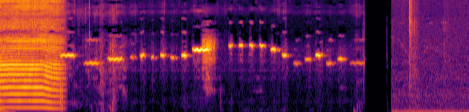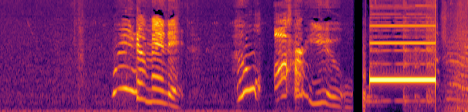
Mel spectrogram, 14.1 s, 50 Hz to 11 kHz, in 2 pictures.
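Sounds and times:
whistled tune: 0.9 - 5.5.

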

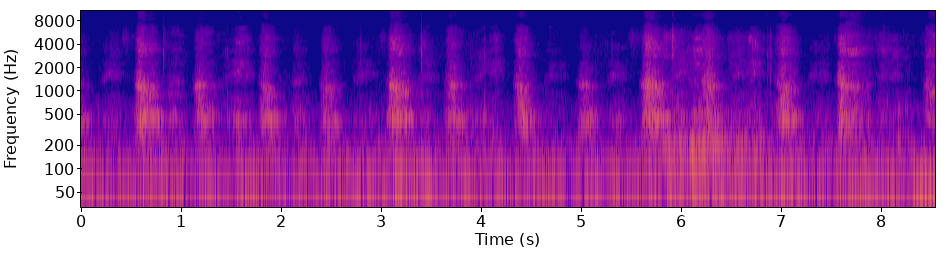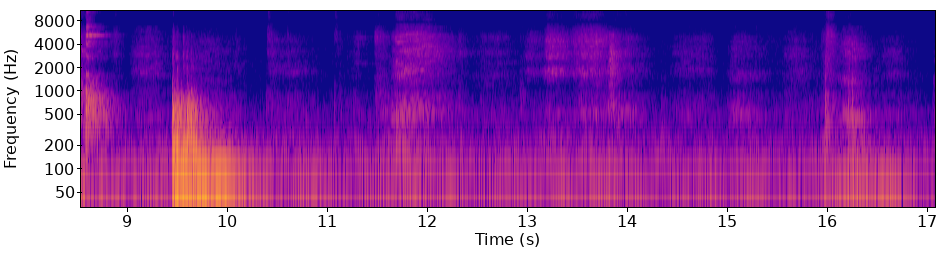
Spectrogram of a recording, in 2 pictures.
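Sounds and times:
person panting: 0.0 - 9.4, 10.4 - 17.0
hard rhythmic breathing: 0.0 - 17.0
kettlebells clinking: 8.5 - 9.0
kettlebells thudding on rubber floor: 8.5 - 10.2.

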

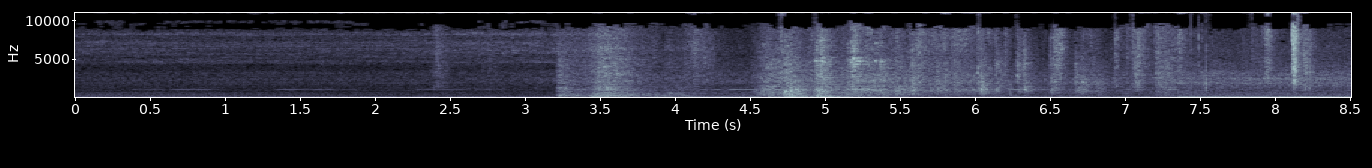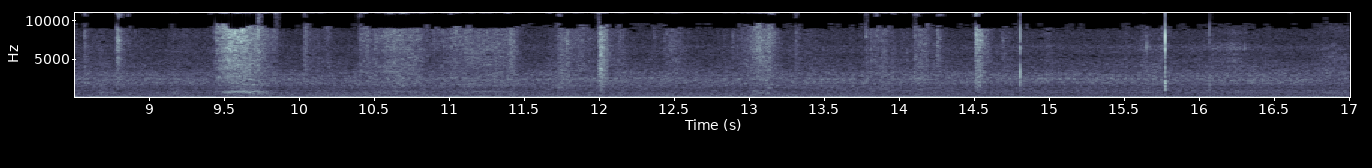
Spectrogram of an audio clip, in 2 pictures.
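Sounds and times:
diesel truck engine idling: 0.0 - 17.0.

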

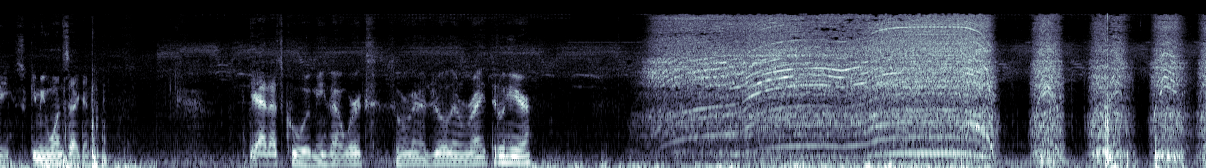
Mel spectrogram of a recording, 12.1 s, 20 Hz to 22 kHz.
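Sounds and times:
power drill drilling sheet metal: 6.4 - 12.0.

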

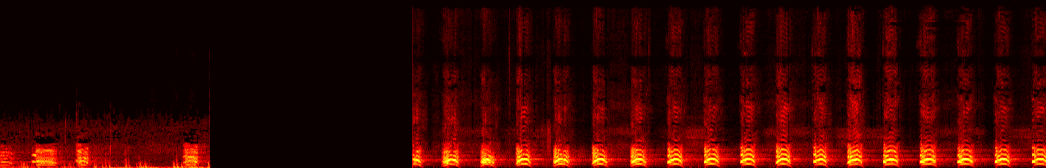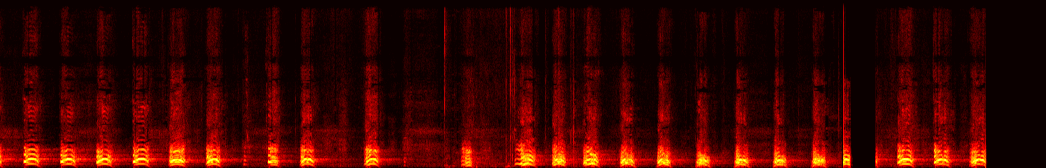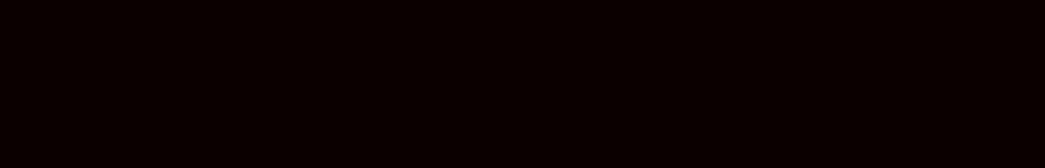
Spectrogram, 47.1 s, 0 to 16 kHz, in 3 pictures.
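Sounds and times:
dog barking: 0.6 - 1.4, 6.2 - 21.8, 22.6 - 30.5.

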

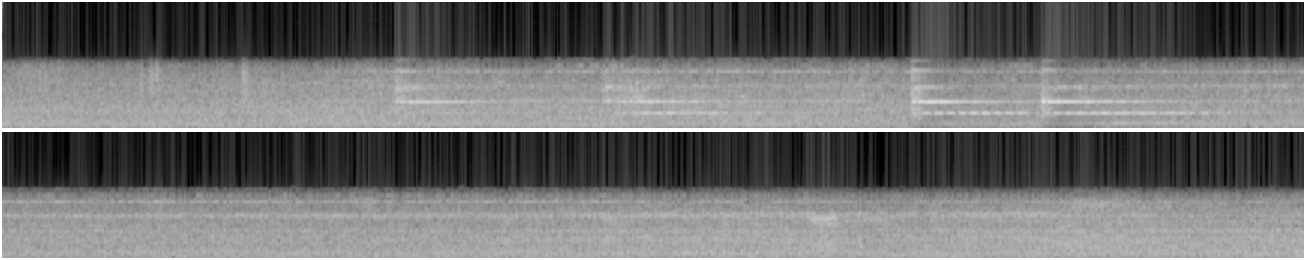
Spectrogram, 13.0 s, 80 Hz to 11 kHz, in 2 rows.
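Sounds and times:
city traffic hum: 0.0 - 13.0
tram approaching on tracks: 0.0 - 13.0
short high ringing tones: 2.0 - 10.5.

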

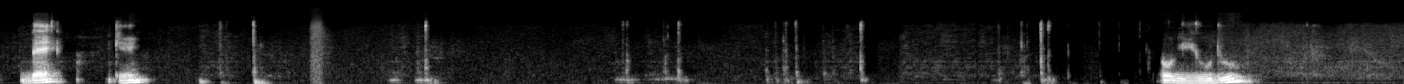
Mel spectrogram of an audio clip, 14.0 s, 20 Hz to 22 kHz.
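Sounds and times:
keyboard typing: 4.2 - 4.4, 6.2 - 6.9, 7.7 - 8.7, 10.0 - 10.7.

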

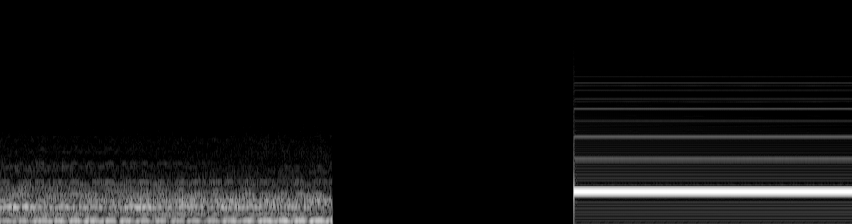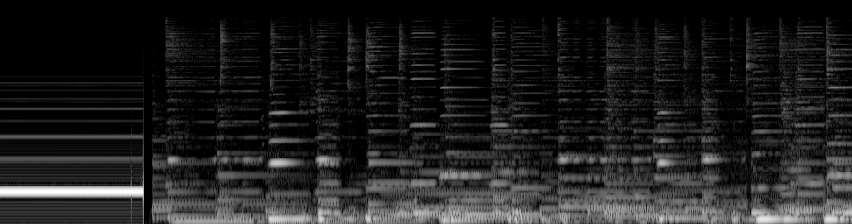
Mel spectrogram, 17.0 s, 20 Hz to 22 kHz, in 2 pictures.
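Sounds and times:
music: 10.0 - 17.0.

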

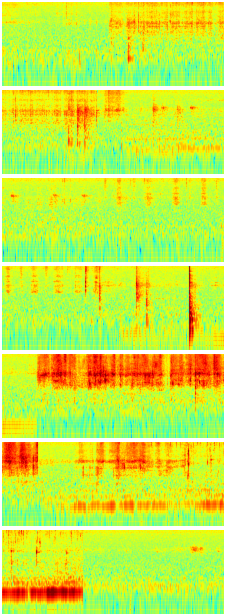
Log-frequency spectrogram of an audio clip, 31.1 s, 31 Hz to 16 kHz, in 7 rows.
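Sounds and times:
low steady hum: 23.0 - 28.3.

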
